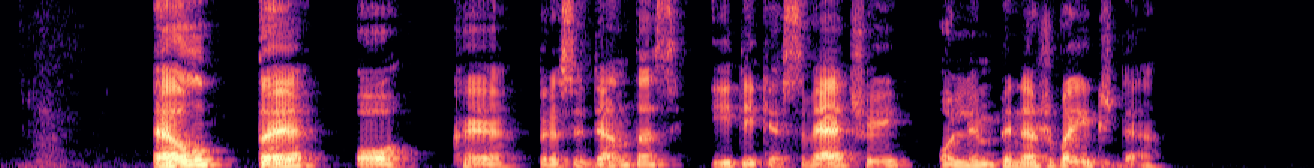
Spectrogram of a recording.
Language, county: Lithuanian, Panevėžys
